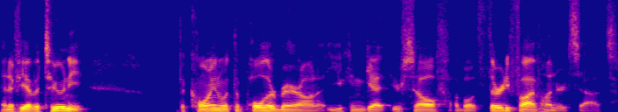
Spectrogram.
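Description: A man with an ordinary speaking voice talks at a fairly quick pace in a fairly low pitch with ordinary pitch variation. His loudness swings widely, on a very clean recording with a silent background. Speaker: podcast host. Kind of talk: live solo show, casual talk. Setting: home, live stream.

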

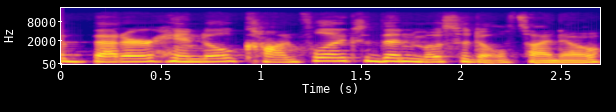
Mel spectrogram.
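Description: A woman with an American accent talks at a fairly slow pace. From US South. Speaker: podcast host and filmmaker. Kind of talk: casual chat.

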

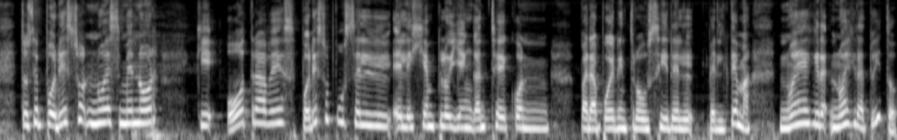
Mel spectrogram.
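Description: A woman's high-pitched voice with lively intonation, in a very clean recording with a silent background. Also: moderate pace, very even loudness. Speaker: journalist and political panelist. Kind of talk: political panel discussion.

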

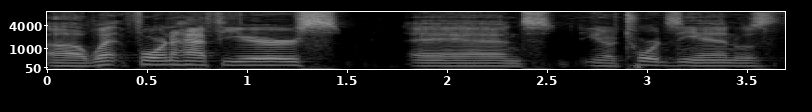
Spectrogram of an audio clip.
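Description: This man has a plain, everyday voice at a medium pitch, with an American accent. He speaks at a moderate pace. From Texas. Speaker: cabinet company owner. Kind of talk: interview. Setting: studio.

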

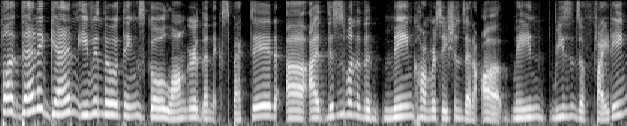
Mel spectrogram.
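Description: A woman's unremarkable speaking voice, lively in intonation, at a moderate pace with hardly any pauses. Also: fairly high pitch for a woman. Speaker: radio host. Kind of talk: casual chat. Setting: studio.

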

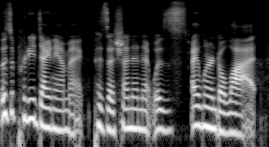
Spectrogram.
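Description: A woman with an American accent speaks at a fairly quick pace in a fairly low pitch, showing ordinary pitch variation. Hers is an unremarkable speaking voice, captured in a very clean recording with a silent background. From Chicago southwest suburbs, Illinois. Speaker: magazine editor. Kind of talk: casual interview. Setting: recorded on location at a restaurant.

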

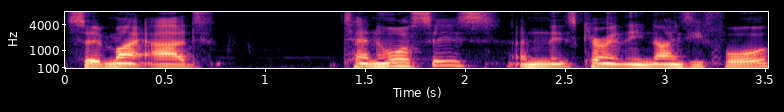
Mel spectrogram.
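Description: A man with a British accent speaks at a fairly high pitch on a very clean recording with a silent background. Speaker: podcast host. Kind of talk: casual chat.

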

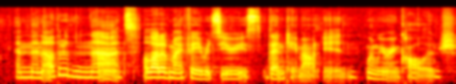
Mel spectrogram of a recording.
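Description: A woman's fairly high-pitched voice, an ordinary speaking voice with ordinary pitch variation. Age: 20s. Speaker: podcast co-host, admin assistant. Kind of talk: casual chat.

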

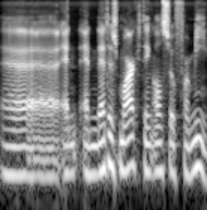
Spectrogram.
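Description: Heard in a very clean recording with a silent background, a man with a Dutch accent talks at a medium pitch and a fairly slow pace. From Netherlands, south. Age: 40s. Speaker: head of data and digital at a food company. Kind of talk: interview. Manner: halting, many fillers.

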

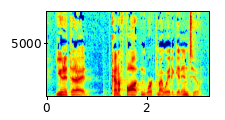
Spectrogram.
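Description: The man's intonation remains fairly even. His pitch is very deep and low. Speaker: screenwriter and voice actor. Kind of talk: casual interview.

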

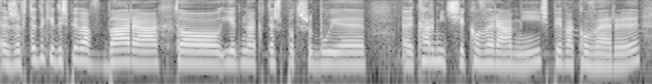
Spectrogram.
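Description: A woman speaks in a plain, everyday voice at medium pitch and a moderate pace, with ordinary pitch variation, in a dry, close sound with no echo on a very clean recording with a silent background. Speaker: podcast host and festival presenter. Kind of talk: interview with translation. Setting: at a music festival.

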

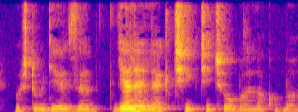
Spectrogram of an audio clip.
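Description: A woman speaks at a moderate pace with a fairly low pitch and a dark, mellow tone. Audible room echo is present. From Transylvania, Székely Land (Gyergyó region). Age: 20s. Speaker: photographer from a farming family. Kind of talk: interview.

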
